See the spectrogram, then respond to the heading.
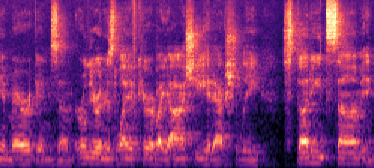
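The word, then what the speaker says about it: Kuribayashi: His name for the Japanese now, General Caribou Yashi. General Caribou Yashi, I'll spell it for you, K-U-R-I-B-A-Y-A-S-H-I.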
